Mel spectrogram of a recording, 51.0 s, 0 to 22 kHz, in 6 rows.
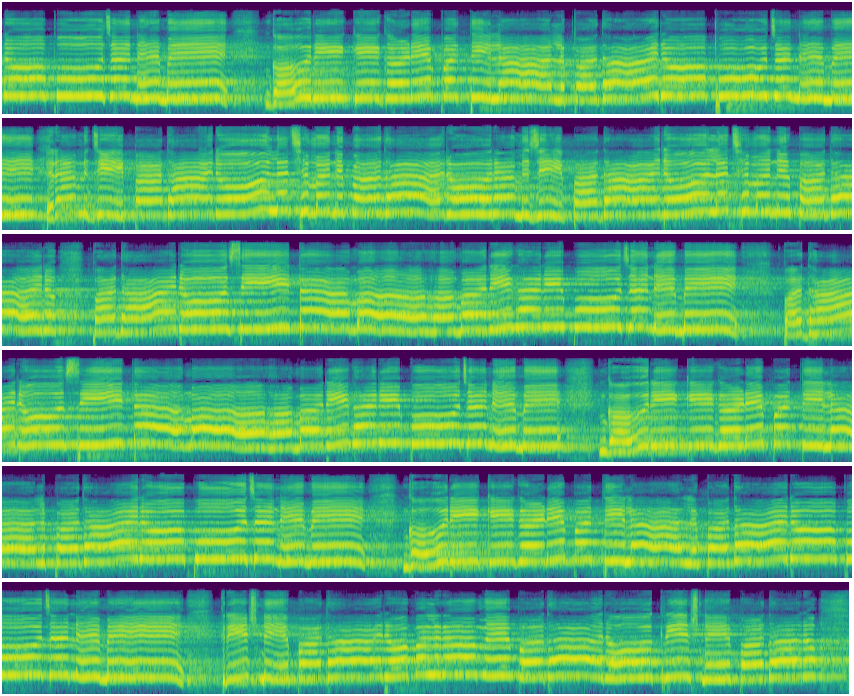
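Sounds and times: high-pitched voice singing: 0.0s - 50.9s.

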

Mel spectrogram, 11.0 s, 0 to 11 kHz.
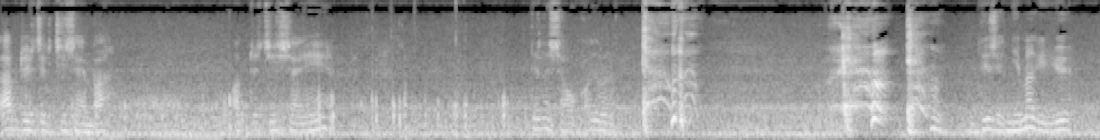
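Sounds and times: woman speaking: 0.0s - 1.3s, 2.2s - 3.5s, 5.2s - 6.4s, 9.3s - 10.8s
woman coughing: 6.4s - 7.1s, 8.3s - 9.5s.

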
